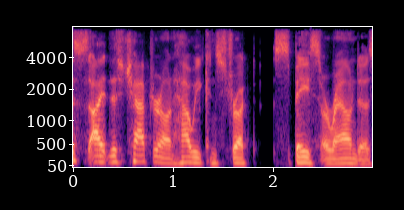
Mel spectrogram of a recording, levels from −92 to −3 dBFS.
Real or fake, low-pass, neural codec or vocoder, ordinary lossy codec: real; 7.2 kHz; none; AAC, 48 kbps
